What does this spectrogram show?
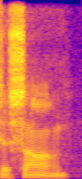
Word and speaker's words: Chaisson: said oh I said there's a lot of chasons and it's pronounced a song uh in French Canada in and in Louisiana and they said what's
